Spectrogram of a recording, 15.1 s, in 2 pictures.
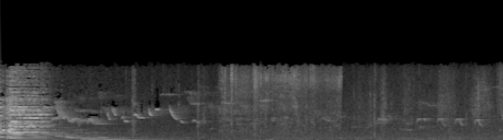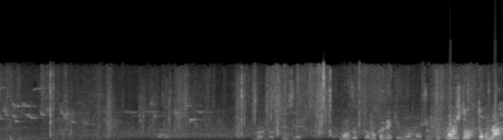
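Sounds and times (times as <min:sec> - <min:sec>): plucked-string music: 0:00.0 - 0:03.0
woodland birds chirping: 0:00.1 - 0:15.0.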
